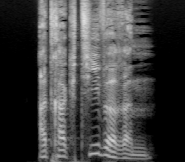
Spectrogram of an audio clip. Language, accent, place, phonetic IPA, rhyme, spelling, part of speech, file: German, Germany, Berlin, [atʁakˈtiːvəʁəm], -iːvəʁəm, attraktiverem, adjective, De-attraktiverem.ogg
- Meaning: strong dative masculine/neuter singular comparative degree of attraktiv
